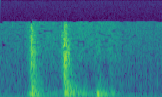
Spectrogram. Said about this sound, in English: We'd better secure the door to hold the temperature down.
